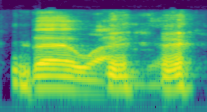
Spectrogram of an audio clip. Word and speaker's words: Berwanger: Yes, it is spelled B-E-R-W-A-N-G-E-R. Bear Wagner.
